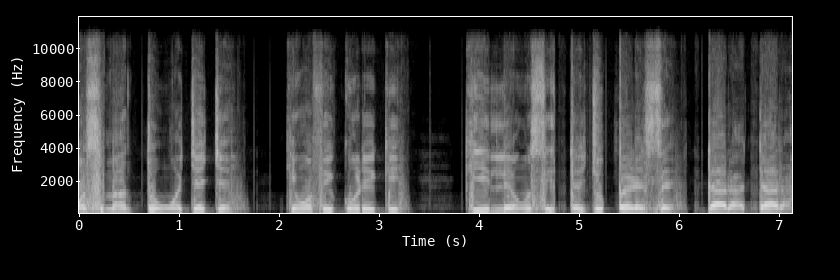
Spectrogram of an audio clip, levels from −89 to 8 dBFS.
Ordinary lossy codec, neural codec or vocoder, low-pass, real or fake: none; vocoder, 44.1 kHz, 128 mel bands, Pupu-Vocoder; 10.8 kHz; fake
